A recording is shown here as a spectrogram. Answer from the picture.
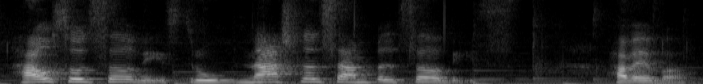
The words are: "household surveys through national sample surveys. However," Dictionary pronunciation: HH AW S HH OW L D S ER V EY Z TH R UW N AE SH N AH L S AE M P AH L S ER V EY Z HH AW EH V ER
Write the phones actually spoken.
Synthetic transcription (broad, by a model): HH AW S HH OW L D S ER V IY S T R UW N AE SH N AH L S AE M P AH L S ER V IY S HH AW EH V ER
